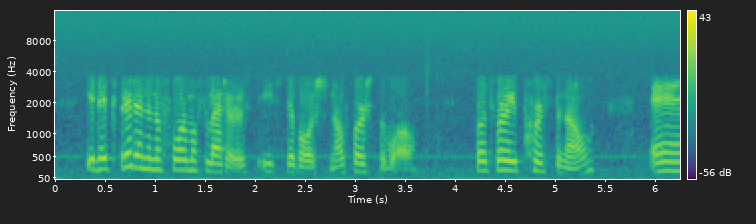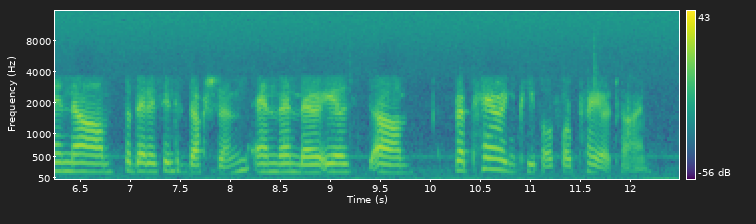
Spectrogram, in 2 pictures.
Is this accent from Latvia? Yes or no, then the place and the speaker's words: yes; Latvia; growing up in Latvia under the Soviet occupation.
